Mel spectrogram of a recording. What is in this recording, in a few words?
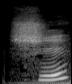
"shi2", pinyin, Mandarin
